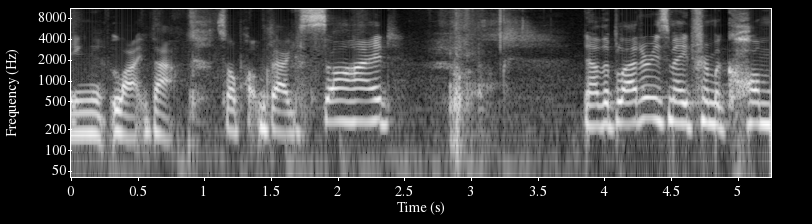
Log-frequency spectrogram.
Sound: bag thuds

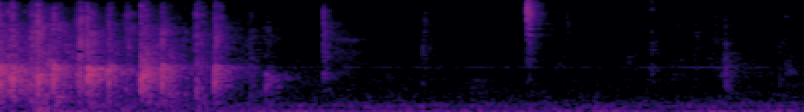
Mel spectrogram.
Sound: applause

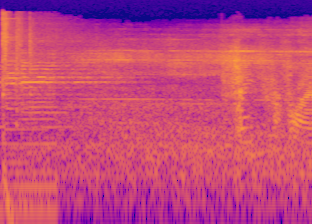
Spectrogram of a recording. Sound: upbeat music; airplane engine roaring

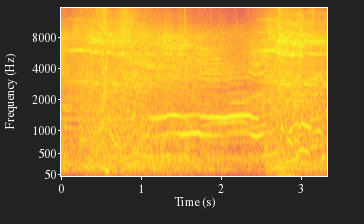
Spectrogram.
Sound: screaming

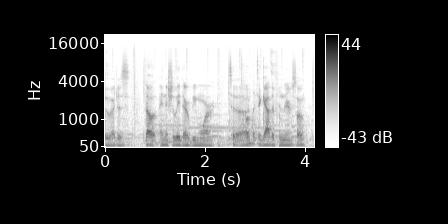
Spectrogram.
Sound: none

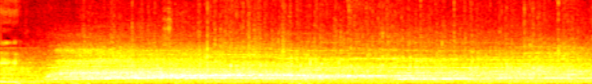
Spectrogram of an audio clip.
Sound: audience cheering; audience applauding

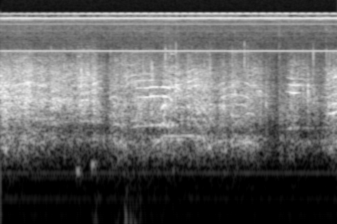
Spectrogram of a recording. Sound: cheering

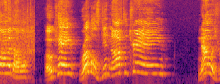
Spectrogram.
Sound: voiceover

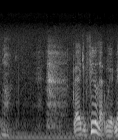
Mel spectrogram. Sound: sighs

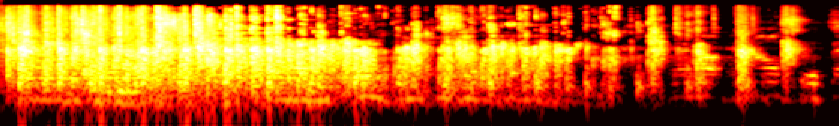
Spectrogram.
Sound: applause

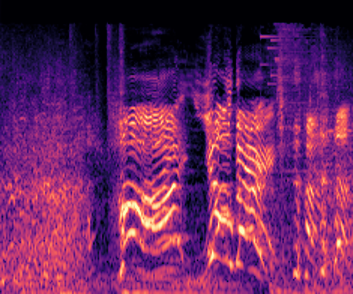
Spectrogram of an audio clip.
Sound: chuckles

